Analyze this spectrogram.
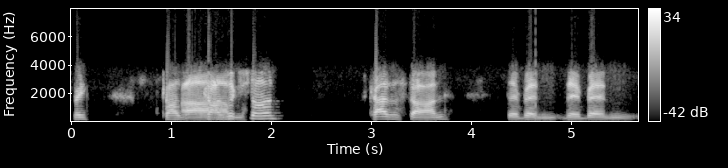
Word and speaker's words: Kazakhstan: mean they're going to cost erstan I'm not pronouncing it right you'll correct me Kazakhstan Kazakhstan they've been they've been running there I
